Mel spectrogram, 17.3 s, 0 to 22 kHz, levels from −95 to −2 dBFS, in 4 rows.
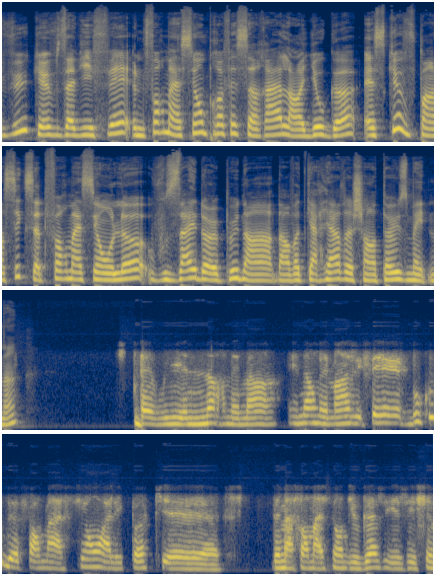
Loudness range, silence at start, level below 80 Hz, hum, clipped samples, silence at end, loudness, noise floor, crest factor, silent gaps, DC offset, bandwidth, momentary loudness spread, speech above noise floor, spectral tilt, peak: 3 LU; 0 s; -56 dBFS; none; under 0.1%; 0 s; -17 LUFS; -67 dBFS; 14 dB; none; under 0.1%; 19 kHz; 6 LU; 51 dB; -4.5 dB/octave; -2 dBFS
